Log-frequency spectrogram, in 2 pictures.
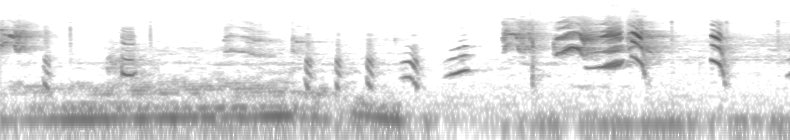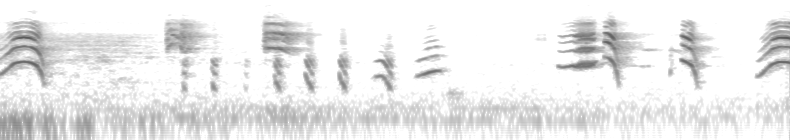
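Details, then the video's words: Talking parrot called "Mithu": a long run of squeaky, whistled, upswept and arched notes with harsh squawk bursts, irregularly spaced, over low hum at the start, with a person saying "Mittu" before it. "Talking Parrot Mithu Mithu"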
